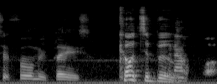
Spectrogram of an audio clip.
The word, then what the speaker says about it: Kotzebue: Pronounce it for me, please. Kotzebue. Kotzebue.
